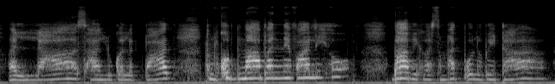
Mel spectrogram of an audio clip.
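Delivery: soft, low, placating murmur; pacifying mother. Acted. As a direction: gently talk your daughter down. Mother pleads softly. (समझाती अम्मी की धीमी आवाज़)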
